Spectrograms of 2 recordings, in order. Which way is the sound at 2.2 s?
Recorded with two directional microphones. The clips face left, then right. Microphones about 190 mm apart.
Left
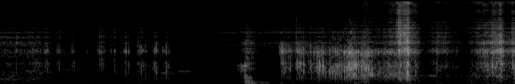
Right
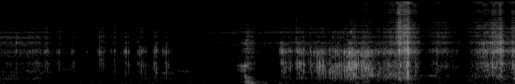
55° left (ahead or behind).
